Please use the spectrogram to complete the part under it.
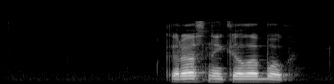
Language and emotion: Russian, neutral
